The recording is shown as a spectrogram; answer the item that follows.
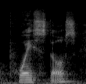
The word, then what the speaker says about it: puestos: ad het Evo's or puestos the ue combination in spanish as i've already mentioned is first always pronounced way as in waa y so this word is oppressed us or puestos and often if you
